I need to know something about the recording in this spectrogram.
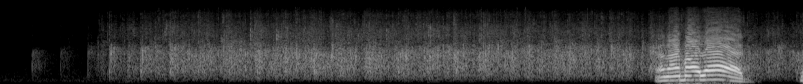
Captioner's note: applause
